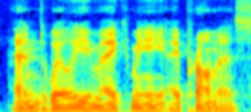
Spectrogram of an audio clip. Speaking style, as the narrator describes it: asked Westy

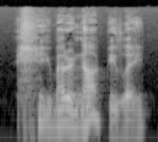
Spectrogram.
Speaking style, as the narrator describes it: Diane said with a laugh

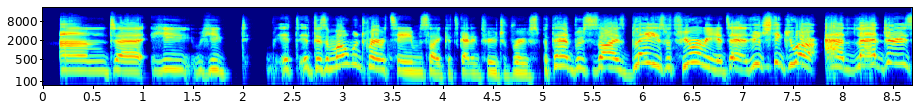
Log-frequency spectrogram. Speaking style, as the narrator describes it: He yelled

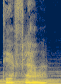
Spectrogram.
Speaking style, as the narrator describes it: the butterfly whispered low

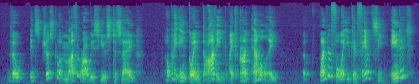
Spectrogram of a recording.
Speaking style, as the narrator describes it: she murmured

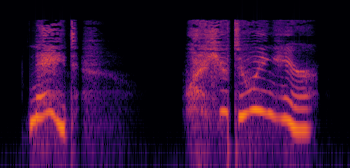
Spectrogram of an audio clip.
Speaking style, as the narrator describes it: cried

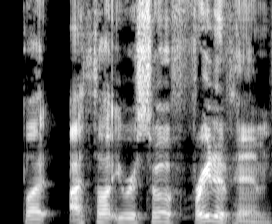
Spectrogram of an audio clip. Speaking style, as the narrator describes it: Jake cried

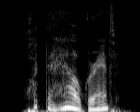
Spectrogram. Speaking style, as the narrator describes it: I asked, gasping for breath

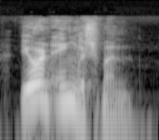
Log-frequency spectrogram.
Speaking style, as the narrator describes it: I said

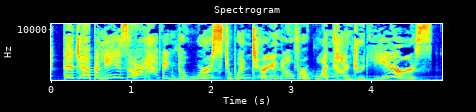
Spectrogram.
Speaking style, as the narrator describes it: they chirped

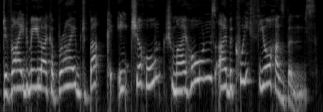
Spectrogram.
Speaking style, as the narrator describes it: he says gaily

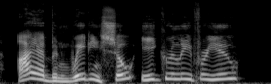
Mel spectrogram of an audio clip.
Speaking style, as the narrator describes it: she cried

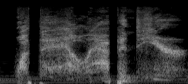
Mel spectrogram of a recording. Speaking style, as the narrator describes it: whispered Peter

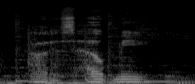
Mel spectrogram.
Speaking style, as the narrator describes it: muttered under her breath

